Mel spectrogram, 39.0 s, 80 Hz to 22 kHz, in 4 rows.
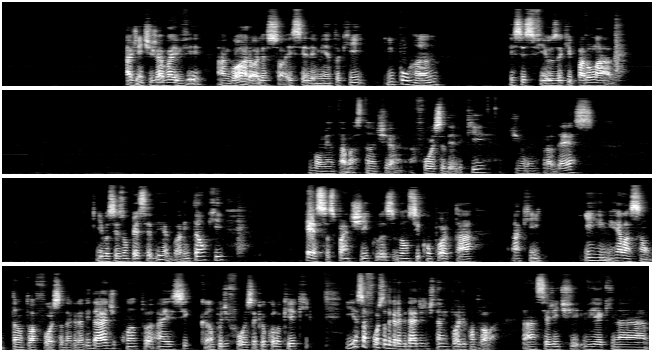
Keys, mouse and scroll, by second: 0.2 space, 4.0 g, 5.2 click, 11.3 click, 12.9 click, 14.6 click, 15.5 click, 16.7 1, 16.9 0, 17.1 Return, 32.0 g, 33.0 click, 38.3 click.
